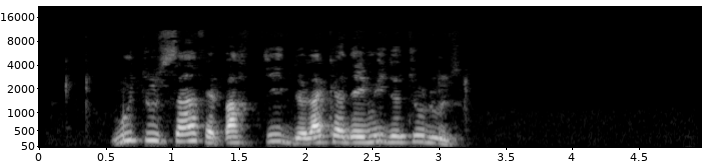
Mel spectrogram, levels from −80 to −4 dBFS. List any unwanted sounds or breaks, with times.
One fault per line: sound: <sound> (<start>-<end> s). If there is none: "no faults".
no faults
